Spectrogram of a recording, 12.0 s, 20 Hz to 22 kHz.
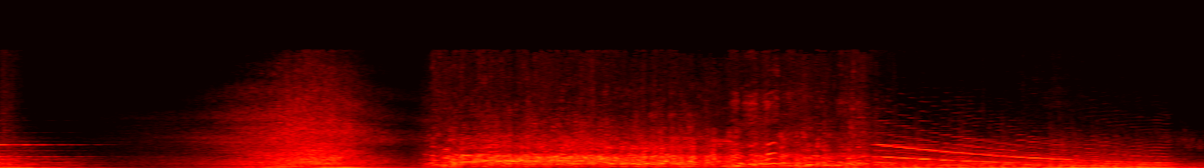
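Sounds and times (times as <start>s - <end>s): car driving past at speed: 1.3s - 6.2s.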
